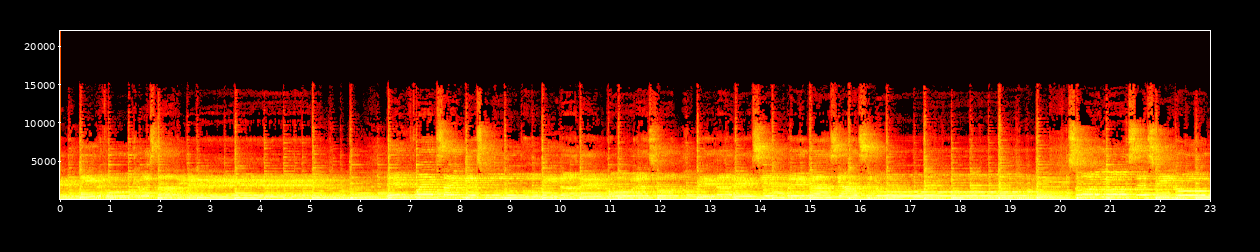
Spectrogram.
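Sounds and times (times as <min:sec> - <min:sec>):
man singing worship song: 0:00.0 - 0:23.0
strummed acoustic guitar: 0:00.0 - 0:23.0.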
